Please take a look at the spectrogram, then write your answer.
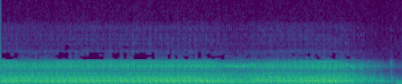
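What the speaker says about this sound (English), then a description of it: "You're just sewing that right across and sewing that down." A sewing machine stitches fabric for a fur-trimmed Santa dish towel. It gives a steady, close mechanical whir with a fine rhythmic chatter, then slows and winds down at the end.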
